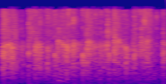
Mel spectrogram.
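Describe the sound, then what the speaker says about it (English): An audience at a televised panel discussion breaks into applause, a dense, loud wash of clapping that carries on steadily through the whole moment. "Give them a round of applause"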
